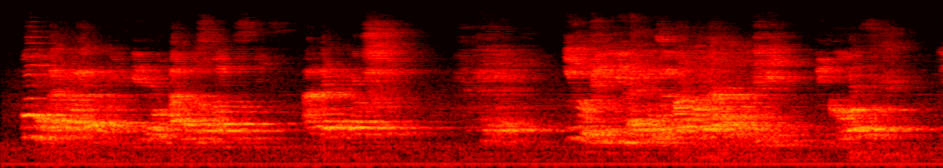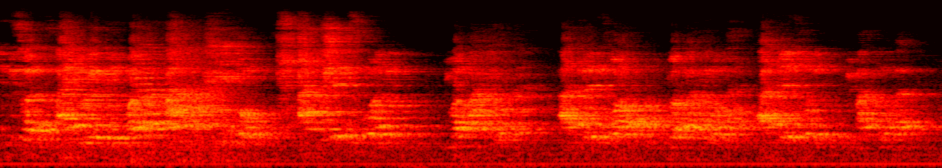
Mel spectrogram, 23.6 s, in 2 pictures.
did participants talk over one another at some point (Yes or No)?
Yes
